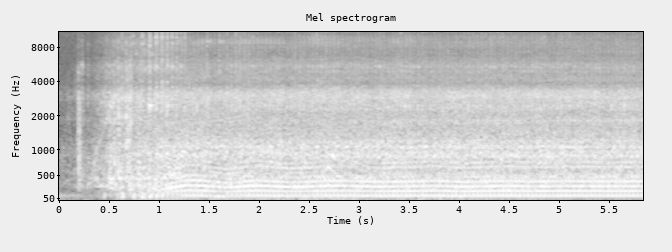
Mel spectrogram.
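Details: Troy-Bilt mower with 2012 Briggs & Stratton 550EX engine, before oil change/tune-up: catches on a pull and settles into a steady, even buzz with no misses or surging; running healthy.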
